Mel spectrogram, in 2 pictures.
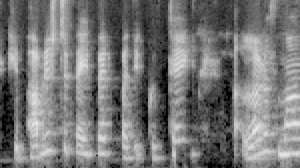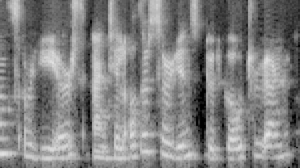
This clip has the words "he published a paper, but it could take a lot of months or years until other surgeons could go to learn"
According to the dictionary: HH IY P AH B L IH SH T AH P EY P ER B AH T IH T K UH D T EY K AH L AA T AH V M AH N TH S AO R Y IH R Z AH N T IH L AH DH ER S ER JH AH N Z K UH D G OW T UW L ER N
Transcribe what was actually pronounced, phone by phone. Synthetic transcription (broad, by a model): HH IY P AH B L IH SH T AH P EY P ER B AH T IH T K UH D T EY K AH L AA T AH V M AH N TH S AO R Y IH R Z AH N T IH L AH DH ER S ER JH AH N S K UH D G OW T UW L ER N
